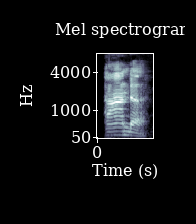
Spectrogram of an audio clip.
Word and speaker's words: Honda: The key is to say it like you're from Boston. Honda. Blasta. Just how they talk. Alright, so we're going to go Underground Sea into Thought Seize here.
